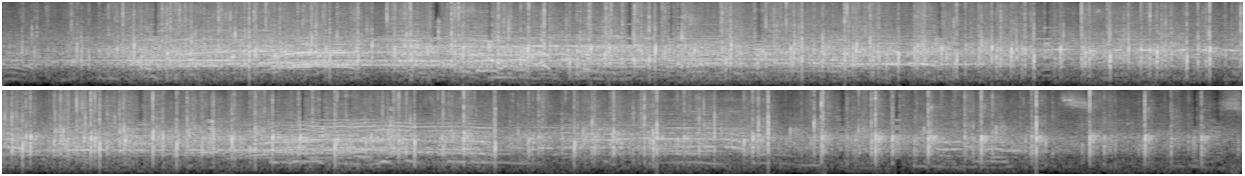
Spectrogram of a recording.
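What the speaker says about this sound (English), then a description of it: "Let's clap." Sustained applause from a graduating law school convocation audience, steady and full for about twelve seconds, with cheering mixed in and a voice briefly speaking over it.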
